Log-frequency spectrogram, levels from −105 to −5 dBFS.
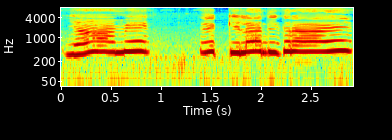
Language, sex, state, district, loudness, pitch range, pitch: Hindi, male, Madhya Pradesh, Dhar, -10 LUFS, 370-395 Hz, 385 Hz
